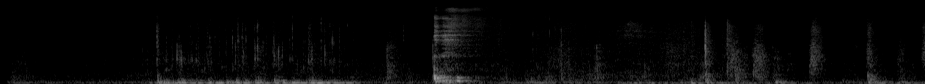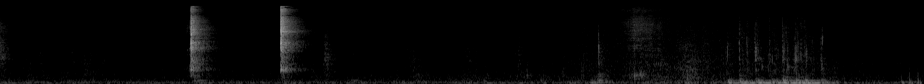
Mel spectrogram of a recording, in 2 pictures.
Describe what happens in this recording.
I was typing on my keyboard, then I coughed. I got up and walked across the room, turned the light off and on, then came back and continued typing.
